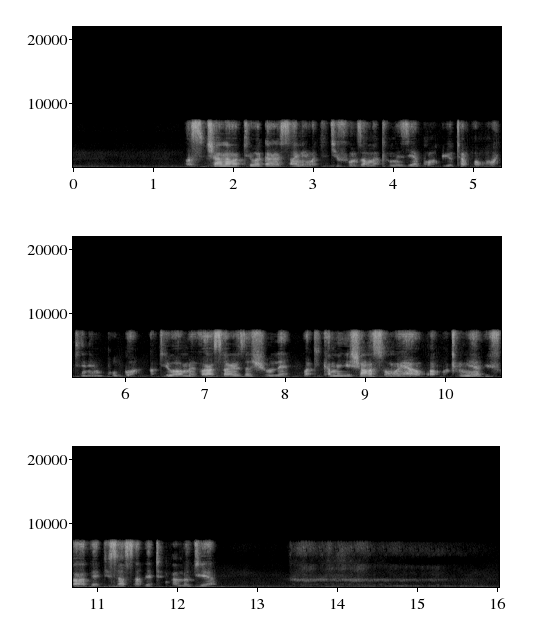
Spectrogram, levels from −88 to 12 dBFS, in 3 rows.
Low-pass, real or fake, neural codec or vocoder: 7.2 kHz; fake; codec, 16 kHz, 1.1 kbps, Voila-Tokenizer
